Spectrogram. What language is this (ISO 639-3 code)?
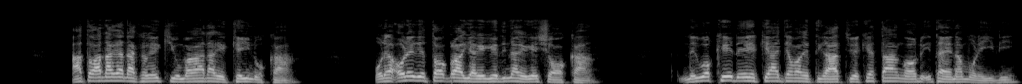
kik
